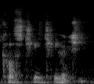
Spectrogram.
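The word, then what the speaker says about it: Koshchei: ooh, I don't know why it's got all those X's in it, but according to the pronunciation guide, this is pronounced Koschichi.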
